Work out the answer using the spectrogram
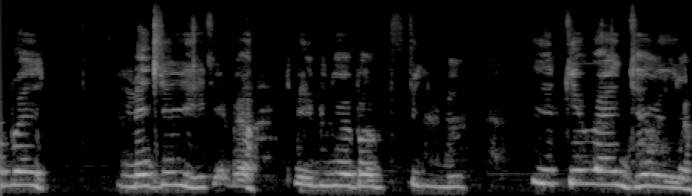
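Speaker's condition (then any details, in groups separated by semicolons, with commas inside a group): Cerebral palsy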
